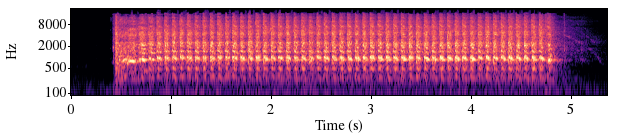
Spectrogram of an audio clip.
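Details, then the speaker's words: Hurricane flood-salvage BMW Z3 M Coupe, S54 engine, on jump box: brisk even cranking about three compressions a second, no catch, tachometer not moving; crank no start from no crankshaft sensor pulse, connector corroded. "That's some healthy cranking, but no spark or no fuel."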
